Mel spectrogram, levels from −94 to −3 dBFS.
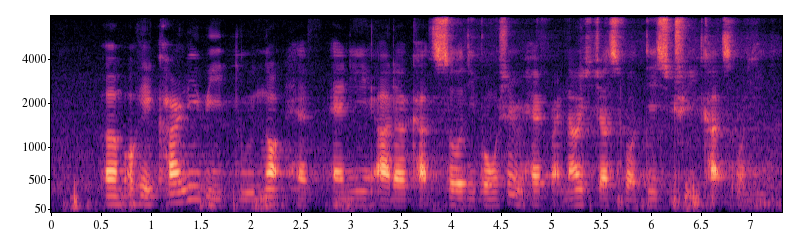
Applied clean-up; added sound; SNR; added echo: none; none; none; none.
